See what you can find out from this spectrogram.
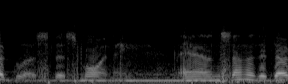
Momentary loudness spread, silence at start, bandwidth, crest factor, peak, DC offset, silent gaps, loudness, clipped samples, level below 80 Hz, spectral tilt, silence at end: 7 LU; 0 s; 8 kHz; 16 dB; -20 dBFS; under 0.1%; none; -38 LUFS; under 0.1%; -58 dBFS; -8 dB/octave; 0 s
